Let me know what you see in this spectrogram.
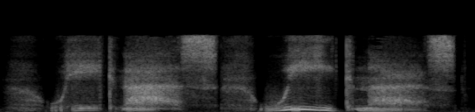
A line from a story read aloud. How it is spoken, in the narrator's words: hissed in a voice of running sand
